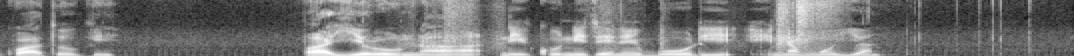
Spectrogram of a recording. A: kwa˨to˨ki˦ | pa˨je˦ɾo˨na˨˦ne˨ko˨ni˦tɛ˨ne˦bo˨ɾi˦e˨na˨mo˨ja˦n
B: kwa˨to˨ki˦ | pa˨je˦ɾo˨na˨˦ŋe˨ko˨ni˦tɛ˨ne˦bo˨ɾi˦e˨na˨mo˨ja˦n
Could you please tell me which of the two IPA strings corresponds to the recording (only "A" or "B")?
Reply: A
